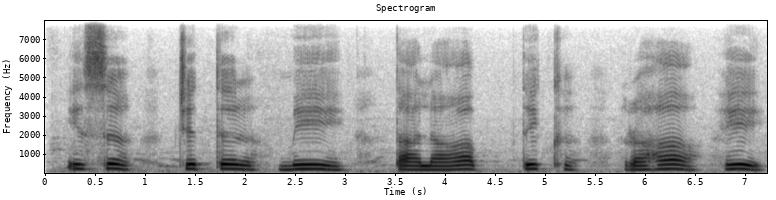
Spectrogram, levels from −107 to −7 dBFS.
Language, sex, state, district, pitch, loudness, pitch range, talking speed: Hindi, female, Madhya Pradesh, Bhopal, 220 Hz, -15 LUFS, 195-235 Hz, 60 wpm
